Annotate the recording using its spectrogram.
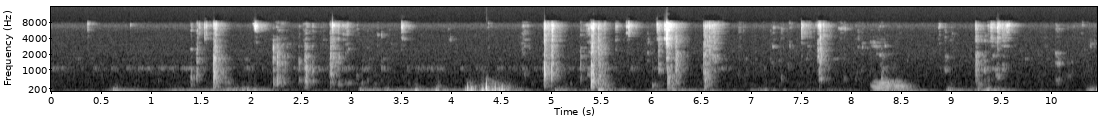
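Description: Small spring snips cutting the packing tape along a cardboard box's seam and scraping against the cardboard: irregular sharp clicks and snips, loudest about five to six seconds in.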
